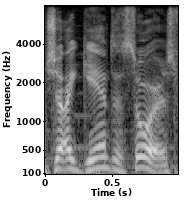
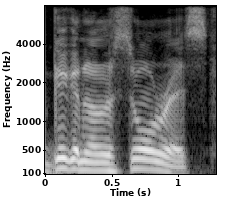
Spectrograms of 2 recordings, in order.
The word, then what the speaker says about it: Giganotosaurus: it to measure a creature's size though even gigantosaurus ranks behind Spinosaurus and size among the Medan dinosaurs I'm counting the dude's mispronunciations right now and uh it's gigantosaurus Time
